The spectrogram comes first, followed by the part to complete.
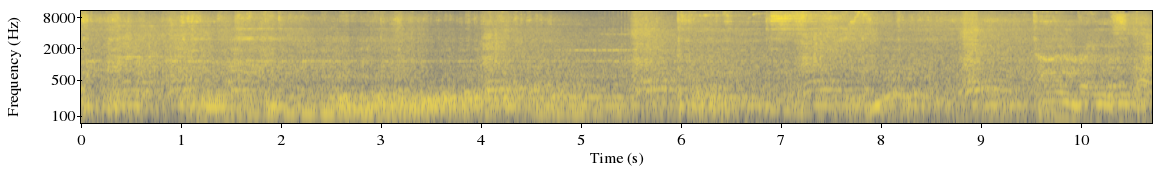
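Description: Freestyle motocross dirt bike engines revving inside an arena hall, the pitch rising and falling a few times near the end, over loud music.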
